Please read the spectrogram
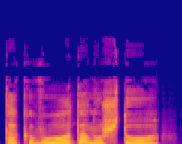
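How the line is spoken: Drawn-out drawl. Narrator (Russian): протянул Мардоний

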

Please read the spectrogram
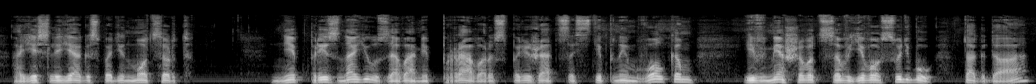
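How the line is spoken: Quiet question through clenched teeth. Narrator (Russian): Я тихо сквозь сжатые зубы спросил

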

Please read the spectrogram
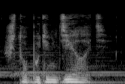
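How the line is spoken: Whisper. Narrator (Russian): прошептал Олег

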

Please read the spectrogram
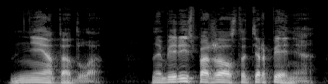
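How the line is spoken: Very calm. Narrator (Russian): ответил он максимально спокойно

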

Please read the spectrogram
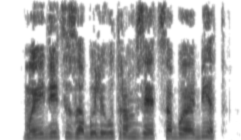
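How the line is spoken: Loud declaration. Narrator (Russian): громко заявил он

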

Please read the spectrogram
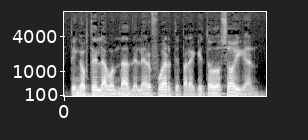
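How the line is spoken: Plain. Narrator (Spanish): dijo Amalia

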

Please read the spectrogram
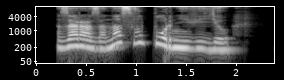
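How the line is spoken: Grumbling. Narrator (Russian): ворчала копипаста

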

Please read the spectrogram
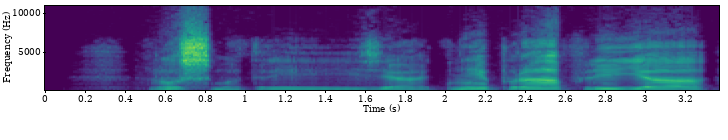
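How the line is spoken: Exclamation. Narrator (Russian): воскликнул Линь Джиян

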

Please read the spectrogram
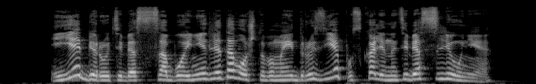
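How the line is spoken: Menacing growl. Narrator (Russian): Угрожающе рыкнул парень

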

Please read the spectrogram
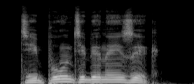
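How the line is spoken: Amused snort. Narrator (Russian): хмыкнул

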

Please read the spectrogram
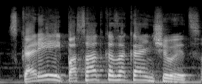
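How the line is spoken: Loud shout. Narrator (Russian): громко закричал проводник

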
